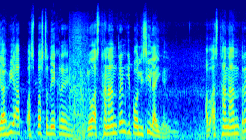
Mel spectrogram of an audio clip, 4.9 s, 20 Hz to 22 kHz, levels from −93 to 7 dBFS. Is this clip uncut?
no; 1 cut; at 1.6 s

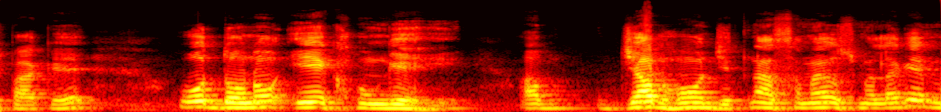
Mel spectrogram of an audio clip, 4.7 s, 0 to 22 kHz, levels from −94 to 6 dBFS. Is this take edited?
no; 0 cuts

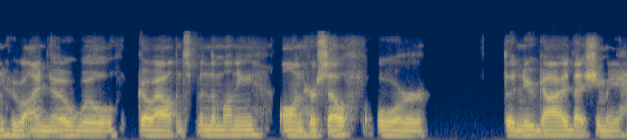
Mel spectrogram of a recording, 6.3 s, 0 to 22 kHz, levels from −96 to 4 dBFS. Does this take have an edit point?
no; 0 cuts

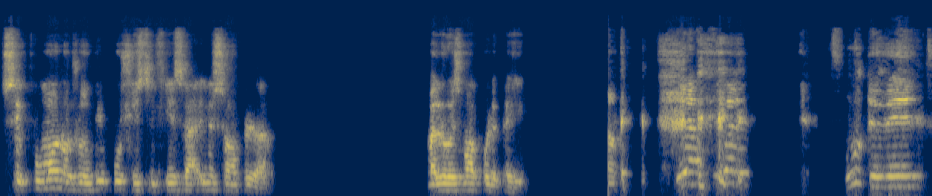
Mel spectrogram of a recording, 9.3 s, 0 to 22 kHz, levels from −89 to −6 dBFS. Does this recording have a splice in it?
yes; 1 cut; at 6.1 s

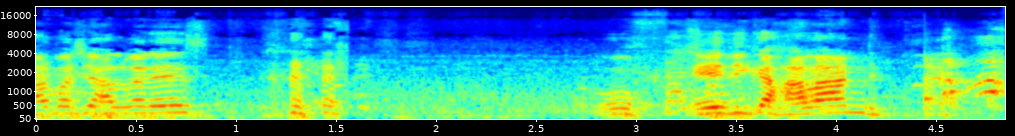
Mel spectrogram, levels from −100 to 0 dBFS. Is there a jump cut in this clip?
no; 0 cuts

